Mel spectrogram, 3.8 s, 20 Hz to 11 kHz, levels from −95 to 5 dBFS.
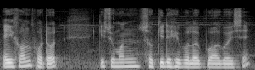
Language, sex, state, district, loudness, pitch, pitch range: Assamese, male, Assam, Kamrup Metropolitan, -17 LUFS, 135 Hz, 125-140 Hz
